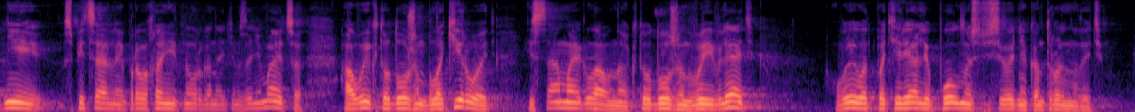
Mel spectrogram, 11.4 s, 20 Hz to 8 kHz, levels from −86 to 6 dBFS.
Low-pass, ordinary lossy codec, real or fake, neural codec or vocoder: none; none; real; none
